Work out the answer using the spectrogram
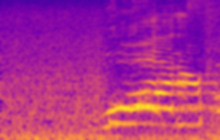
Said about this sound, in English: Waterfall!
